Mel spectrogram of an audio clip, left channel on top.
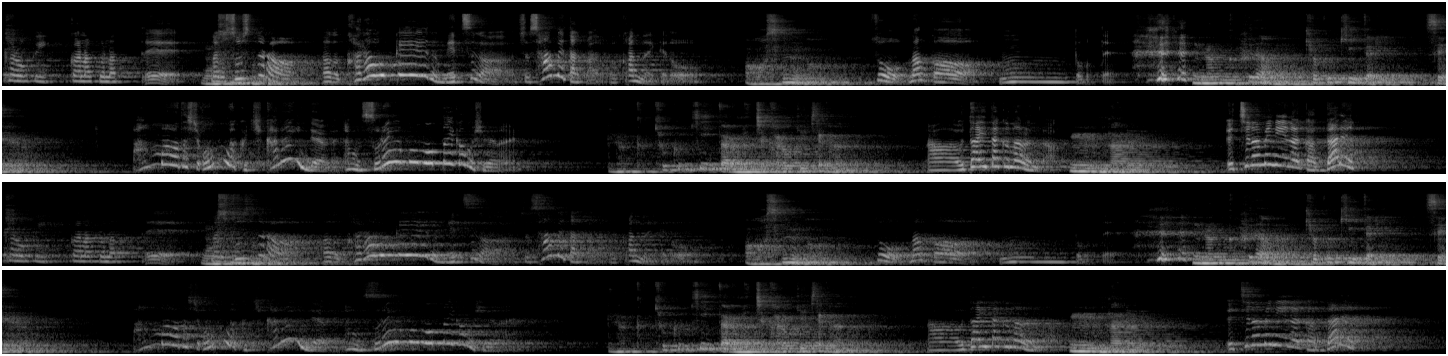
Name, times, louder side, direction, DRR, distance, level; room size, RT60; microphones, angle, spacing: voice 1, 0.0-1.8 2.1-7.0 8.7-11.9 15.8-19.6 23.7-25.0 26.1-26.2 26.7-28.0, left 5 dB, 55° left, 11 dB, 0.3 m, -32 dB
voice 2, 2.0-2.7 7.4-8.3 11.9-13.9 14.2-14.8 20.5-23.1 25.1-25.9, equal, ahead, -2 dB, 1.6 m, -32 dB
11.5 x 6.0 x 8.1 m, 2.3 s
head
